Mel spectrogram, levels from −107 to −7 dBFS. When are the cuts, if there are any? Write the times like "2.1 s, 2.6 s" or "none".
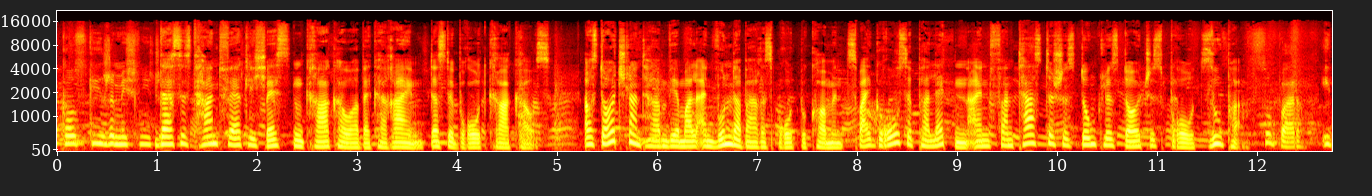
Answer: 2.1 s, 3.9 s, 5.2 s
